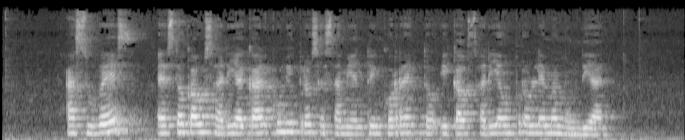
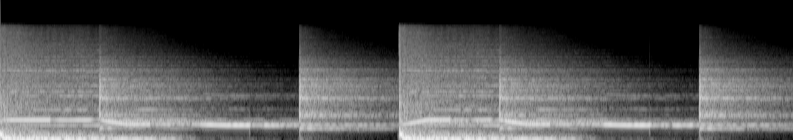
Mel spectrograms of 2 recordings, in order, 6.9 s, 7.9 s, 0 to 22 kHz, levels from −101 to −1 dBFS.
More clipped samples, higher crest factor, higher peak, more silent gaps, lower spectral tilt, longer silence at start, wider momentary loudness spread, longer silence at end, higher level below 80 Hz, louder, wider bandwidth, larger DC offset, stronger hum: neither; about the same, 14 dB vs 12 dB; about the same, -2 dBFS vs -4 dBFS; neither; second, -5 dB/octave vs -8 dB/octave; about the same, 0.05 s vs 0 s; second, 6 LU vs 14 LU; first, 0.4 s vs 0.05 s; second, -42 dBFS vs -20 dBFS; first, -16 LUFS vs -20 LUFS; first, 16.5 kHz vs 8.4 kHz; neither; neither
